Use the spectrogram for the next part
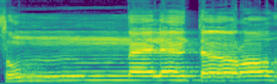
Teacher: یعنی تا کو بھی موٹا نہیں کریں گے، واو کو بھی موٹا نہیں کریں گے، صرف اور صرف را کو موٹا پڑھیں گے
